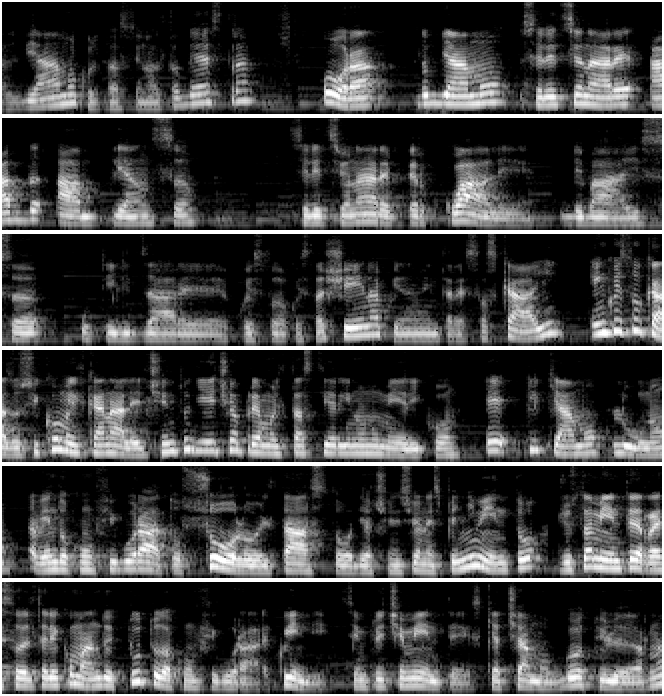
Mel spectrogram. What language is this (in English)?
Italian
